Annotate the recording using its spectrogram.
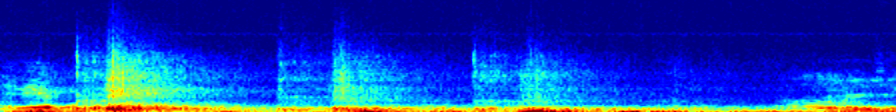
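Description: A run of dull thuds and knocks on a wooden squash court, several a second apart, with faint voices in the background.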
